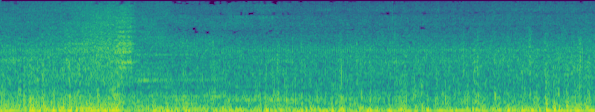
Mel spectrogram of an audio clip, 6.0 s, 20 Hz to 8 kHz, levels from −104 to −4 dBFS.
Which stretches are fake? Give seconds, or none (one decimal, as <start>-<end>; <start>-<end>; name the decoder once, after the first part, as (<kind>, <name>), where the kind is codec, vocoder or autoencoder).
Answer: 0.0-1.6 (vocoder, Vocos); 3.7-6.0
